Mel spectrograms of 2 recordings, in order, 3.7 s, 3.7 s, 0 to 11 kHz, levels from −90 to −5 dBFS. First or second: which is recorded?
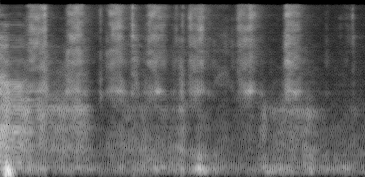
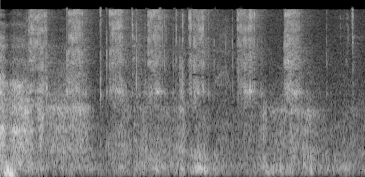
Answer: second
